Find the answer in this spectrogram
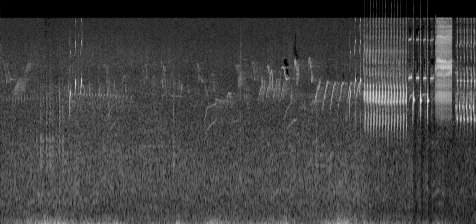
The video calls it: European Goldfinch mule singing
